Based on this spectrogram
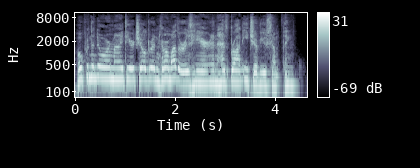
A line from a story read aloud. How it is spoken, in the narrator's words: cried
